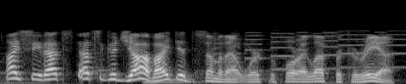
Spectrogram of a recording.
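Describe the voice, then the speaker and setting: An actor playing a hard-boiled, wisecracking private eye in an old-time radio detective drama, with a wry, sardonic delivery. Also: male voice, fairly high pitch, a little fast, lightly acted. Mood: wry, chatty. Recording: muffled amateur radio-drama recording with music.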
